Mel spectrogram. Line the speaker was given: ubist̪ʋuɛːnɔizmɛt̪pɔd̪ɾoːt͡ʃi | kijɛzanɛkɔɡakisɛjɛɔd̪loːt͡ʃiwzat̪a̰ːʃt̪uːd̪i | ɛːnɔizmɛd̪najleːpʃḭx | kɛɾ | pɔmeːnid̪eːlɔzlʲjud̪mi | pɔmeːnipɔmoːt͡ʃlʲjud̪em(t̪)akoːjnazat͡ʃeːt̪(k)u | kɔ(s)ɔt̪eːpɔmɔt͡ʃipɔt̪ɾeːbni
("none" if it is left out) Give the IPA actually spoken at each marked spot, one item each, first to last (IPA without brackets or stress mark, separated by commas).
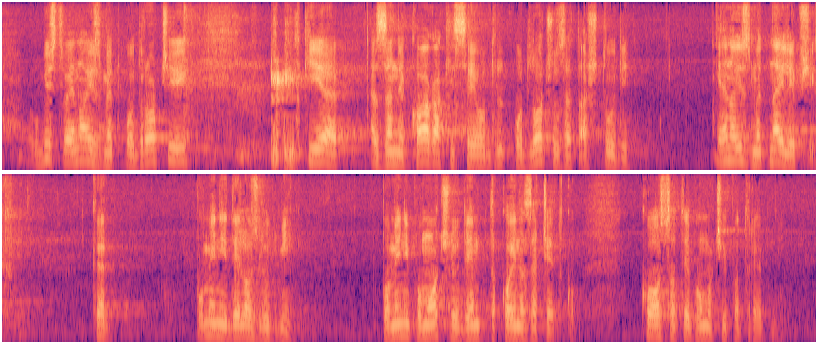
t̪, k, s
